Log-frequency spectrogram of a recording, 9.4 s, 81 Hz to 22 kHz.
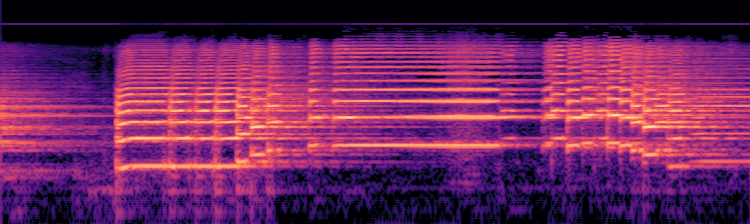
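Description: Roland Lucina AX-09 keytar playing a solo melody: a held note dies away, then quick runs of notes alternate with long held notes, and a final note is sustained.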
